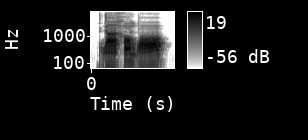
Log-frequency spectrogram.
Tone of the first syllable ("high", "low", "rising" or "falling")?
low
